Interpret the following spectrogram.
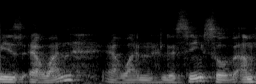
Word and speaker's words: Erwan: so my name is erwan erwan Le Singh so I'm French so the pronunciation is somewhere around or Erwin as you as you as is more comfortable for you and uh I have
